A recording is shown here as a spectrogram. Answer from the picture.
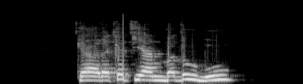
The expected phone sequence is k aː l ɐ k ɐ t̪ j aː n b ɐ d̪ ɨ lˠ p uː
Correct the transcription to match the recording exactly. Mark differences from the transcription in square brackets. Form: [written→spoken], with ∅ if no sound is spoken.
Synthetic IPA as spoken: k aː [l→ɾ] ɐ k ɐ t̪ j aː n b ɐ d̪ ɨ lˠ [p→b] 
